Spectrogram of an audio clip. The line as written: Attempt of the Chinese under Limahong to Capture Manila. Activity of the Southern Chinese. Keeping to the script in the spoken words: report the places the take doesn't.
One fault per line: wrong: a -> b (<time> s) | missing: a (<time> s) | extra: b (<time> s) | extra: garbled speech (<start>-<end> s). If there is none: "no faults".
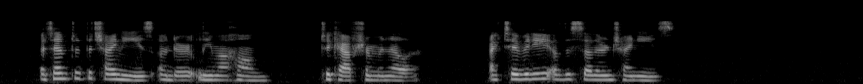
no faults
